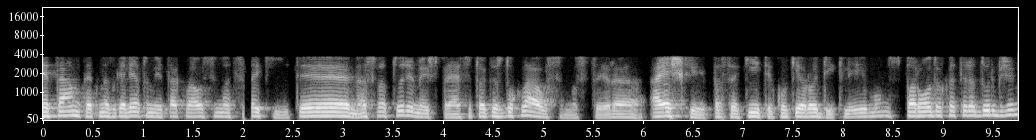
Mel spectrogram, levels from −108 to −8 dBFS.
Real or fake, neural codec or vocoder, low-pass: real; none; 3.6 kHz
